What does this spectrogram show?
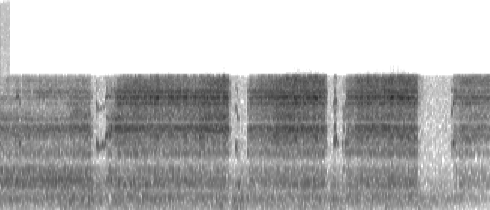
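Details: A female barn owl sitting on her first egg in a nest box relentlessly calls at night for her mate, giving long, harsh, hissing screeches, each over a second long, repeated with brief pauses.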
